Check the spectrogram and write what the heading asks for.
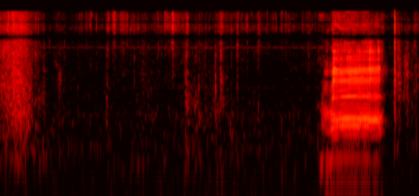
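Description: A sheep bleats once near the end, a single call lasting a little over half a second. There is a brief soft rustle at the start.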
